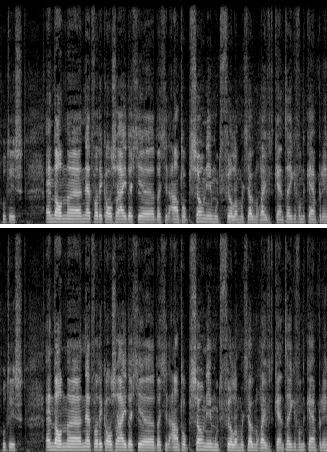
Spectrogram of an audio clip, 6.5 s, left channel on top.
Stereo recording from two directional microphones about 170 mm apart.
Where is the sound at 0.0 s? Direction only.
40° right (ahead or behind).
